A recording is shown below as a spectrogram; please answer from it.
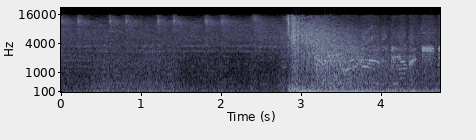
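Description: Tank gunfire in World of Tanks amid constant battle rumble, with a sudden loud blast partway through that lifts the noise into a sustained roar and crackle, and a voice talking throughout.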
